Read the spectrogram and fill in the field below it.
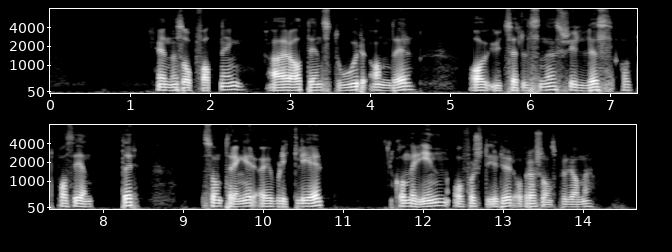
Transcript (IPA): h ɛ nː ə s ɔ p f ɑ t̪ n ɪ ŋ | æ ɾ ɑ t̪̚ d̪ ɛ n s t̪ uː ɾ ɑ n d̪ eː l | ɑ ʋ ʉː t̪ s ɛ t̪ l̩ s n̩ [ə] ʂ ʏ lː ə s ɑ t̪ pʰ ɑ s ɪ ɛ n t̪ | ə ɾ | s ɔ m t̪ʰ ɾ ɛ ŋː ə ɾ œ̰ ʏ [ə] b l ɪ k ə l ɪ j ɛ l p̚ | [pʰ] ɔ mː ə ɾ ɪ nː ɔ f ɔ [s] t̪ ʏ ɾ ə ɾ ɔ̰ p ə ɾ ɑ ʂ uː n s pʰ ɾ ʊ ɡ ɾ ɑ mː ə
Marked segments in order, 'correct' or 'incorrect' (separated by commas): correct, correct, incorrect, incorrect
